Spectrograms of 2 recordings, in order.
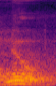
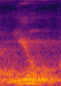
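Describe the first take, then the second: First: The word begins with a plain n sound. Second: The word begins with a palatal ny sound. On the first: The speaker calls it wrong. "no debe pronunciarse new porque podría confundir mucho a la gente" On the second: The speaker calls it right. "en castellano se puede pronunciar New como si comenzara por ñ"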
